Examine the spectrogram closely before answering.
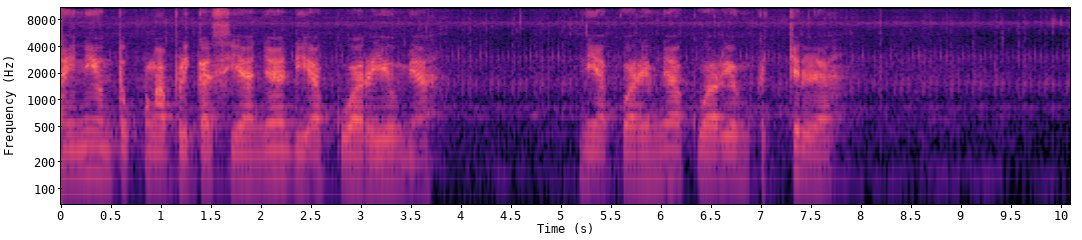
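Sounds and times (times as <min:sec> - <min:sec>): small water pump running: 0:00.0 - 0:10.0.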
